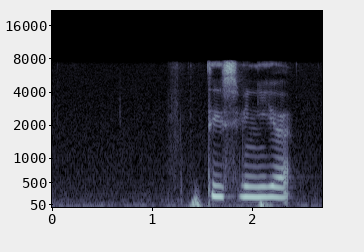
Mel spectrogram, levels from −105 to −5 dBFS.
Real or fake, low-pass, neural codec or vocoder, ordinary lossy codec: real; none; none; none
